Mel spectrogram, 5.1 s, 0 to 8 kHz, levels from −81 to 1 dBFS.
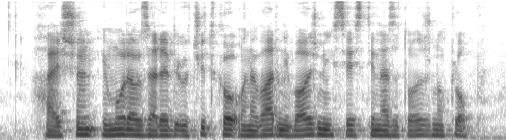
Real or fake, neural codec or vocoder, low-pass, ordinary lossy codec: fake; codec, 16 kHz, 4 kbps, FunCodec, trained on Chinese and English, 50 frames a second; none; none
